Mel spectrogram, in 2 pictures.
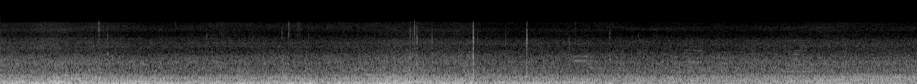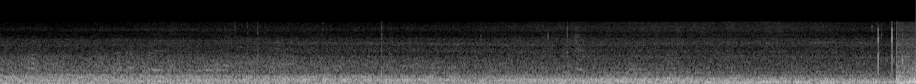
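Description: Train wheels clack now and then over rail joints.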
